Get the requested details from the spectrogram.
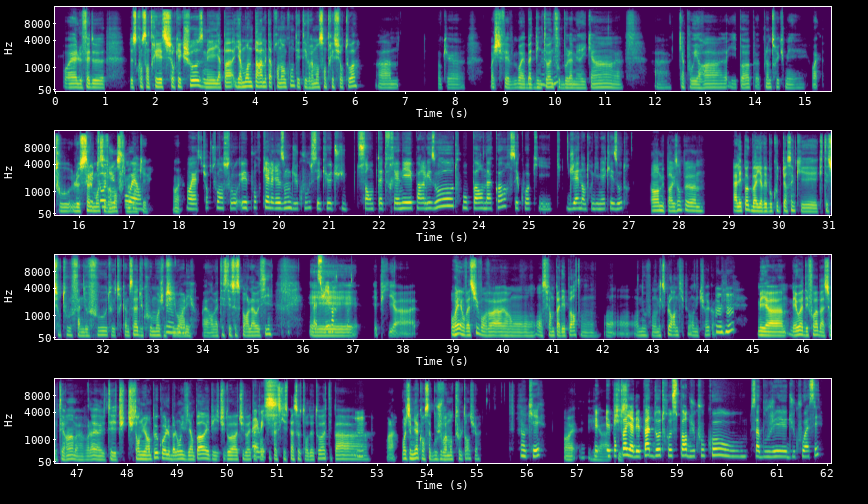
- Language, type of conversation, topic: French, podcast, Préférez-vous pratiquer seul ou avec des amis, et pourquoi ?
- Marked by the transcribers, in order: other background noise; chuckle; drawn out: "Et"; tapping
